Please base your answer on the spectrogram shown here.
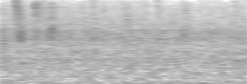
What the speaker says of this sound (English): Let the gentle rhythm of the rain blend with your breathing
